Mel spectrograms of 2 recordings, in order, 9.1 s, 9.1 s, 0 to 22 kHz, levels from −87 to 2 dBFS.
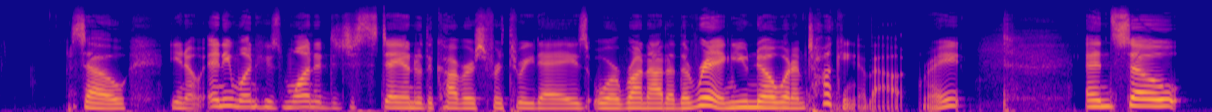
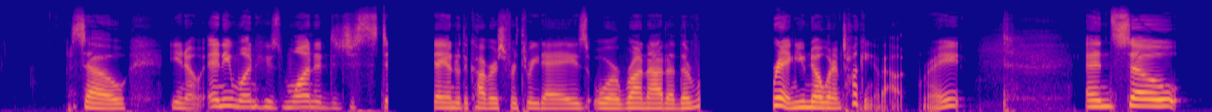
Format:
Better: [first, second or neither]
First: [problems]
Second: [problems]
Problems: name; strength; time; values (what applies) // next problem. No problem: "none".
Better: first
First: none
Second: audio freezing; at 3 s and at 5.5 s for 0.5 s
